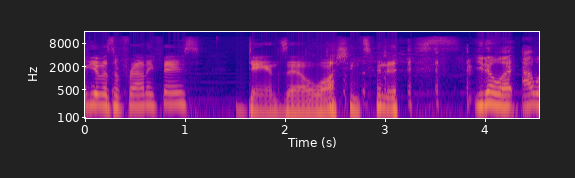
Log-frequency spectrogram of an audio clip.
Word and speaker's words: Denzel: it's pronounced Denzel Washington.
